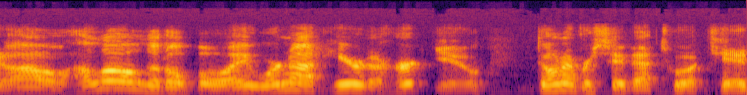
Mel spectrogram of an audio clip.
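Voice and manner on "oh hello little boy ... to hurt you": unsettling, sugary, falsely gentle, creepy sweet voice. Retelling a protester outside his home speaking to him, imitating a creepy woman. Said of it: "she very creepily said".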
